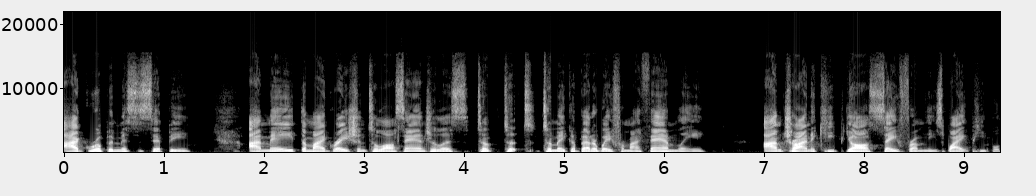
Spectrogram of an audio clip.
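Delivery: ordinary talk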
